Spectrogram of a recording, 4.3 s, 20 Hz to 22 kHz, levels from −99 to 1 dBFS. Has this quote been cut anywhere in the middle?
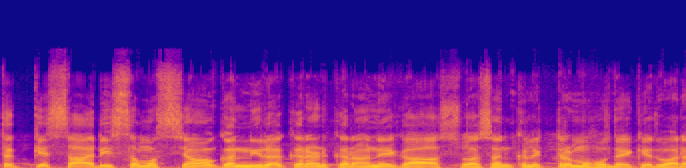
no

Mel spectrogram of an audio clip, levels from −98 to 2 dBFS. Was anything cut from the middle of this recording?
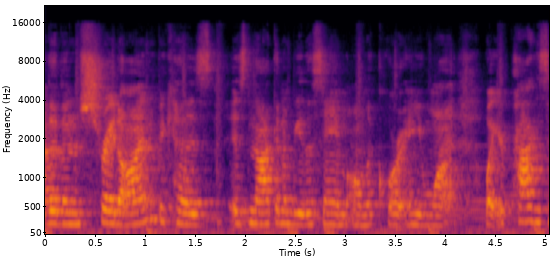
no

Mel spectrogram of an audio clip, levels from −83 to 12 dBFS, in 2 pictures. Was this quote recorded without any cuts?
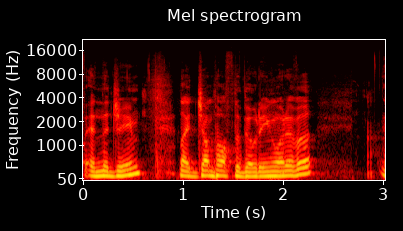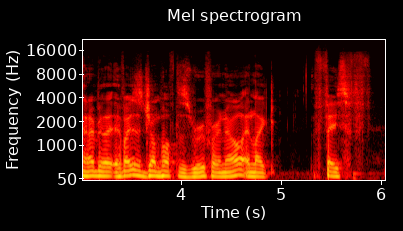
yes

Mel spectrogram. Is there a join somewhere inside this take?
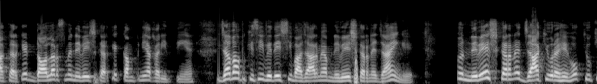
yes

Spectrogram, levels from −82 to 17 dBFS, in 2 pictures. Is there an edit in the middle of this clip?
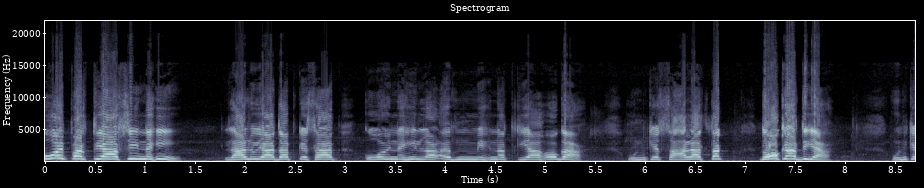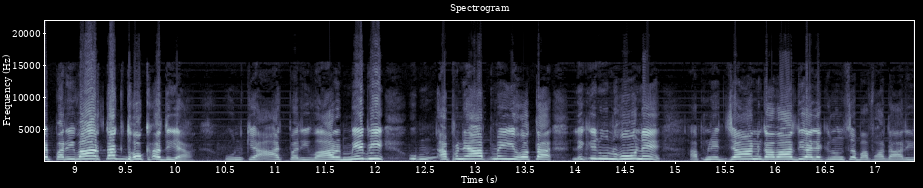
no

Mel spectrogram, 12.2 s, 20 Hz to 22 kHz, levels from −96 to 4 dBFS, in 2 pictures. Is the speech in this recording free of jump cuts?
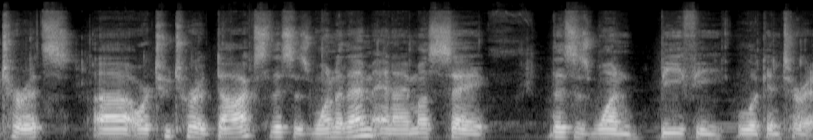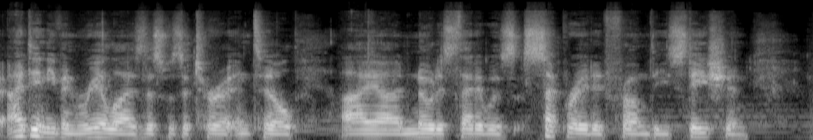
no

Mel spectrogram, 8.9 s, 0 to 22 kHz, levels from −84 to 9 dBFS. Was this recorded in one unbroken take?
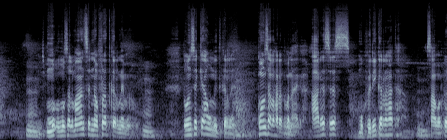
no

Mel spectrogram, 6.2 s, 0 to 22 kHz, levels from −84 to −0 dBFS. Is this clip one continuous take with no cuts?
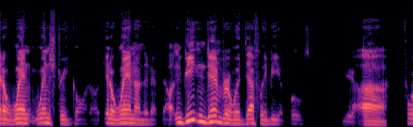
yes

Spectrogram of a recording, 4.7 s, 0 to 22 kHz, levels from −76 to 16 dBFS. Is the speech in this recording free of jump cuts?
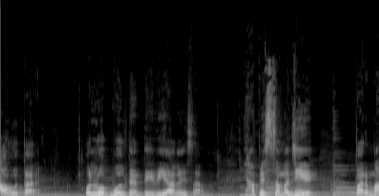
yes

